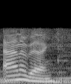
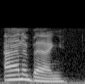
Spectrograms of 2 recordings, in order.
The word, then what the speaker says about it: Hardeberg: Mais c'est pas prononcé comme ça en Norvège, n'est-ce pas? – Non, c'est Ingrid Hardeberg. – Il va falloir que tu me répètes ça sans fond. Là. – Ingrid Hardeberg.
